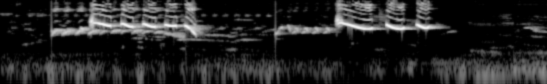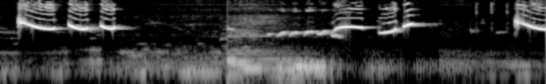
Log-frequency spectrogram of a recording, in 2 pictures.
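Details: Morning song of a captive common iora: groups of three or four ringing upswept whistles delivered in bursts about every two seconds, with a brief low rustle midway.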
